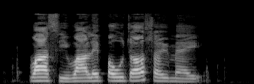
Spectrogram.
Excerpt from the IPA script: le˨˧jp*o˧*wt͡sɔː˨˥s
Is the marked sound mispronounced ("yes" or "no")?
no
